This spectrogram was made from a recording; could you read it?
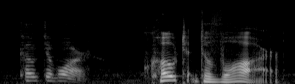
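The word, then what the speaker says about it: Côte d'Ivoire: Cote d'Ivoire. – There we go. The Prime Minister of Cote d'Ivoire.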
